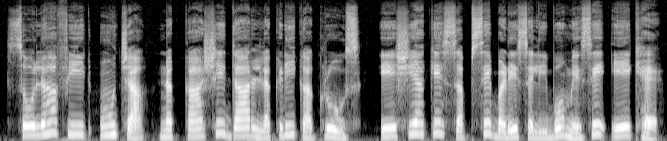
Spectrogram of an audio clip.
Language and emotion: Hindi, neutral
